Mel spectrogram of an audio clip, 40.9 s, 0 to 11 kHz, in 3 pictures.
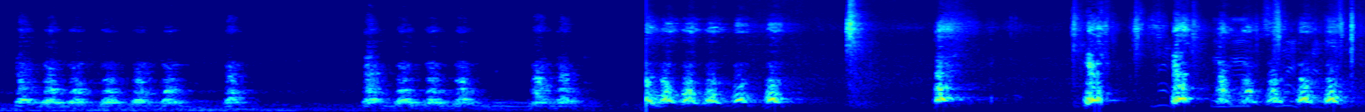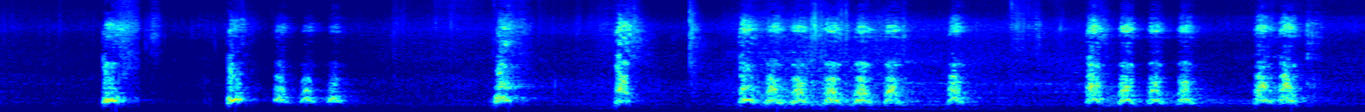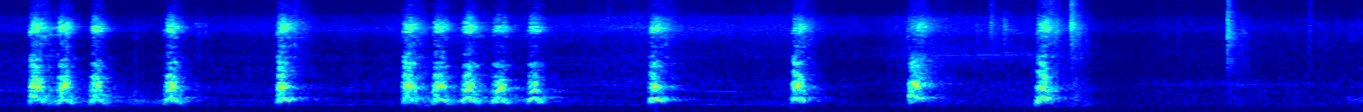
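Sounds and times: dog barking: 0:00.1 - 0:02.6, 0:03.6 - 0:08.1, 0:09.3 - 0:10.0, 0:10.8 - 0:13.6, 0:14.6 - 0:15.1, 0:15.9 - 0:17.3, 0:18.6 - 0:19.1, 0:19.8 - 0:20.2, 0:21.0 - 0:23.5, 0:24.5 - 0:27.0, 0:27.6 - 0:29.4, 0:30.0 - 0:30.5, 0:31.3 - 0:33.0, 0:33.8 - 0:34.2, 0:35.2 - 0:35.6, 0:36.4 - 0:36.8, 0:37.6 - 0:38.2.

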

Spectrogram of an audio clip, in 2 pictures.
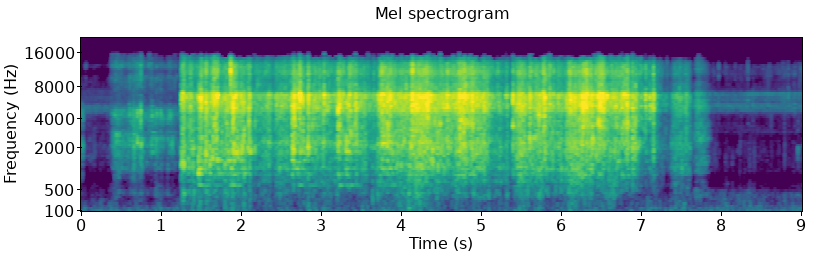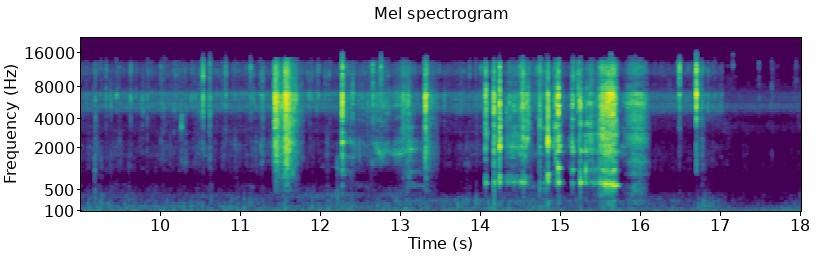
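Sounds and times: spoon scraping tin can: 0:01.3 - 0:07.6, 0:14.1 - 0:15.8.

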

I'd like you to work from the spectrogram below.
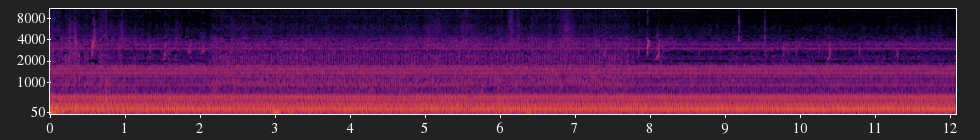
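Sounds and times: chicks peeping: 0:00.0 - 0:02.6, 0:07.8 - 0:08.4, 0:09.5 - 0:11.5
incubator humming: 0:00.0 - 0:12.0.

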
